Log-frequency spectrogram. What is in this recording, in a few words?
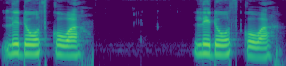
"le torkowv", Muscogee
